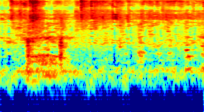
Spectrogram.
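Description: A chicken clucking faintly, once and briefly, near the start.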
